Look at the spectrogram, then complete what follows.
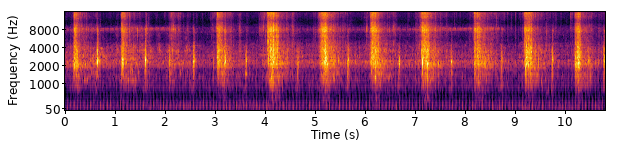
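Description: Hand-boring of a tube well: the pipe is worked up and down, and about once a second a gush of water and mud sloshes and spurts out of its top. A steady low hum runs underneath.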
